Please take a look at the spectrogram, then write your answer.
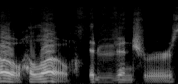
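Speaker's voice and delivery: dry, sarcastic tone. Game master voicing a character greeting the adventurers, sarcastic tone. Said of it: "like in a sarcastic tone".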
